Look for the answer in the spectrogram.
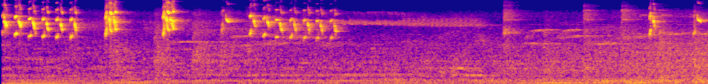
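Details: Long-tailed shrike song used as a lure to prompt a silent caged shrike to sing: a fast series of high chattering notes, then sharp harsh bursts and scattered calls over faint low hum.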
